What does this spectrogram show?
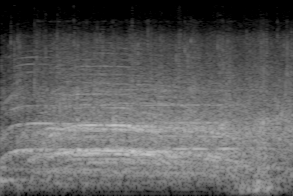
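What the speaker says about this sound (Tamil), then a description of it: "நட்புங்கிற மட்டும் கைத்தட்டல் கொடுங்க பார்க்கலாம்" Audience applause at a Deepavali and Eid festival comedy show, a dense steady wash of clapping from many hands that swells and then eases slightly.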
